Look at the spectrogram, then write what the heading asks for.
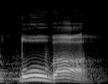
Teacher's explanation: اور طوبیٰ، تو کو آپ نے پر کرنا ہے. یہاں تھوڑا تو کی ادائیگی صفت استعلاء.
